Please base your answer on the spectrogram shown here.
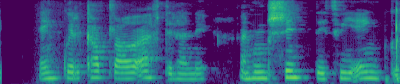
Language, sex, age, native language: Icelandic, male, 11, Icelandic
